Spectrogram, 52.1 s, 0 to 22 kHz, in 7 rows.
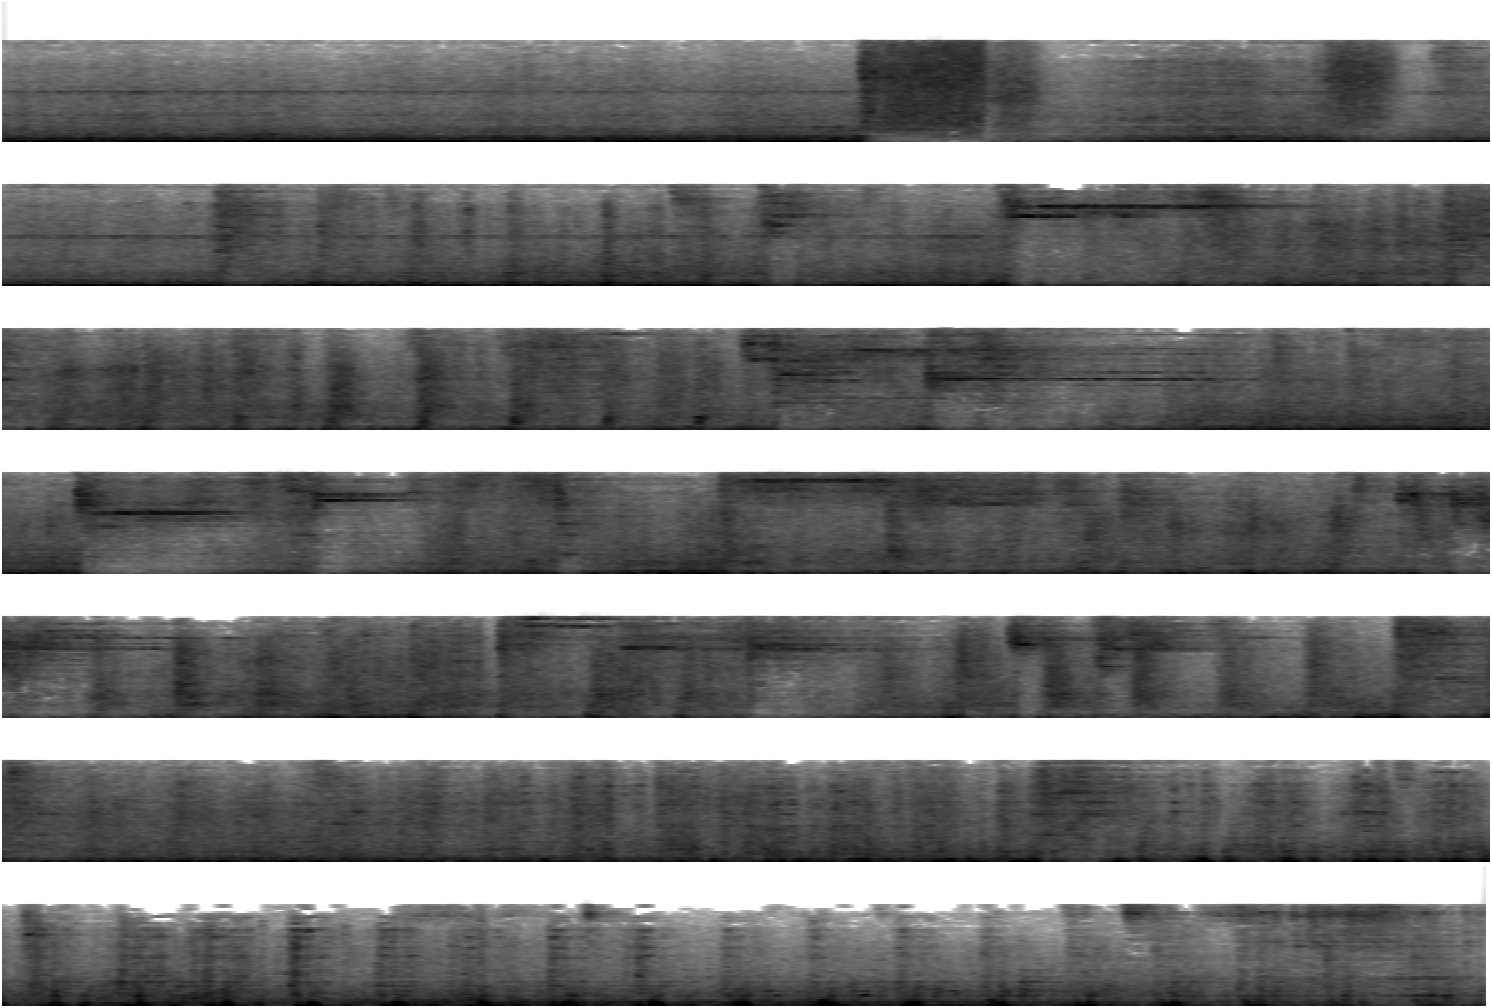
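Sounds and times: train wheels rolling on rail: 0.0 - 52.0
wheels clacking over rail joints: 24.5 - 52.0.

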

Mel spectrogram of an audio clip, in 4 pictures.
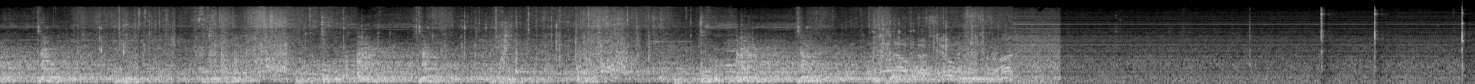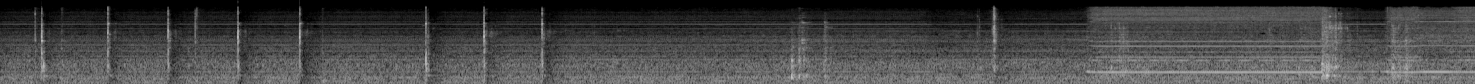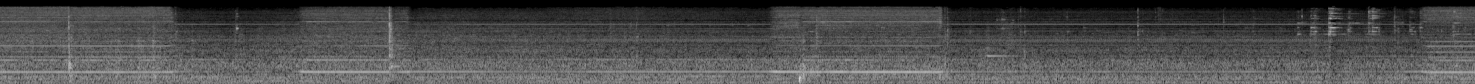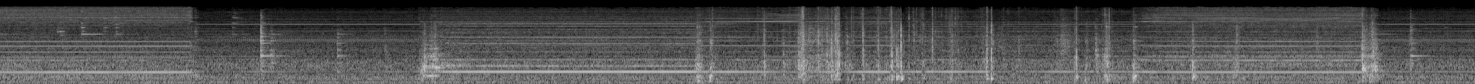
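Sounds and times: log splitter humming: 0.0 - 10.6, 25.6 - 42.4, 43.3 - 46.5, 51.2 - 58.1.

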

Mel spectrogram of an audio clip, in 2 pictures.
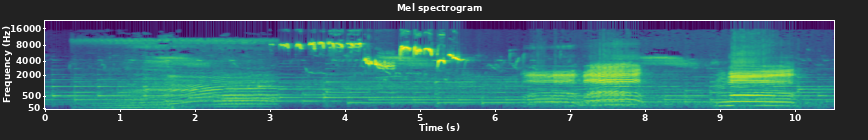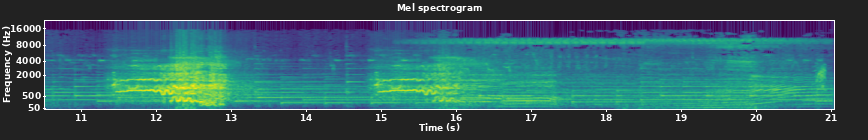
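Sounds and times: background music with held notes: 0.0 - 21.0
bird chirping: 0.4 - 9.0, 13.0 - 21.0
sheep bleating: 0.5 - 4.8, 6.3 - 10.1, 14.9 - 17.5, 18.2 - 21.0
horse whinnying: 11.4 - 13.1, 15.0 - 17.4.

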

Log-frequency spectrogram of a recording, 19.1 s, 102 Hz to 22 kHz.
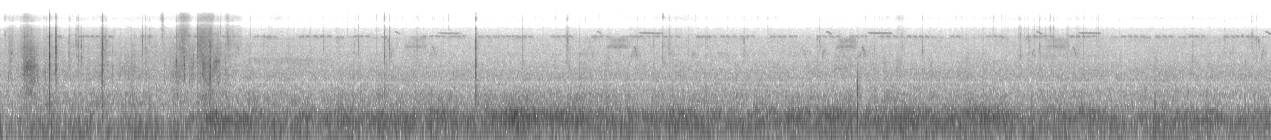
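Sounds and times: campfire burning: 0.0 - 19.0
fire popping: 0.0 - 19.0.

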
